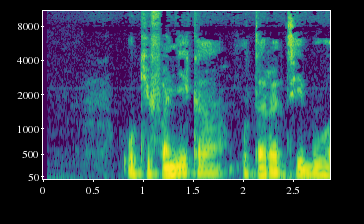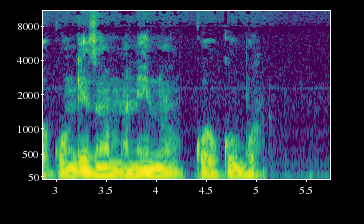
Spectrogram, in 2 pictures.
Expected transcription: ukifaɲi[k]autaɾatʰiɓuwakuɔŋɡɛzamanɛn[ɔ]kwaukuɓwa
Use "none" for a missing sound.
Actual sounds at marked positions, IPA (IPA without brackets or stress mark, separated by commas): k, ɔ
